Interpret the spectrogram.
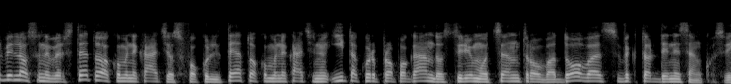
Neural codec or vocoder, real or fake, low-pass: codec, 16 kHz in and 24 kHz out, 1 kbps, XY-Tokenizer; fake; 7.2 kHz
